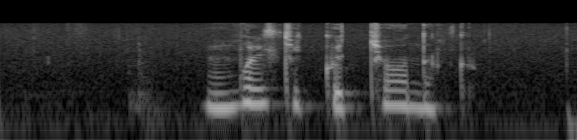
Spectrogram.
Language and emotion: Russian, neutral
